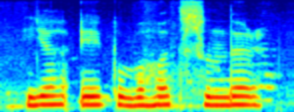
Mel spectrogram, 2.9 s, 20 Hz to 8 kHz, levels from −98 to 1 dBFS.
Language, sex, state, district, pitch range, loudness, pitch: Hindi, female, Bihar, Patna, 210-225 Hz, -12 LUFS, 220 Hz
